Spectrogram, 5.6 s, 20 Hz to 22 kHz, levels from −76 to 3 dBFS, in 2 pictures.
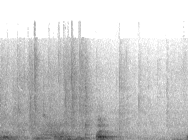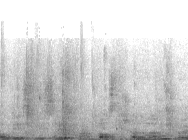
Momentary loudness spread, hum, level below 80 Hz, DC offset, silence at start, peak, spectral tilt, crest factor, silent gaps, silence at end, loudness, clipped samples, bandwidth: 13 LU; none; -50 dBFS; 0.1%; 0 s; -6 dBFS; -4 dB/octave; 20 dB; none; 0 s; -25 LUFS; under 0.1%; 19 kHz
